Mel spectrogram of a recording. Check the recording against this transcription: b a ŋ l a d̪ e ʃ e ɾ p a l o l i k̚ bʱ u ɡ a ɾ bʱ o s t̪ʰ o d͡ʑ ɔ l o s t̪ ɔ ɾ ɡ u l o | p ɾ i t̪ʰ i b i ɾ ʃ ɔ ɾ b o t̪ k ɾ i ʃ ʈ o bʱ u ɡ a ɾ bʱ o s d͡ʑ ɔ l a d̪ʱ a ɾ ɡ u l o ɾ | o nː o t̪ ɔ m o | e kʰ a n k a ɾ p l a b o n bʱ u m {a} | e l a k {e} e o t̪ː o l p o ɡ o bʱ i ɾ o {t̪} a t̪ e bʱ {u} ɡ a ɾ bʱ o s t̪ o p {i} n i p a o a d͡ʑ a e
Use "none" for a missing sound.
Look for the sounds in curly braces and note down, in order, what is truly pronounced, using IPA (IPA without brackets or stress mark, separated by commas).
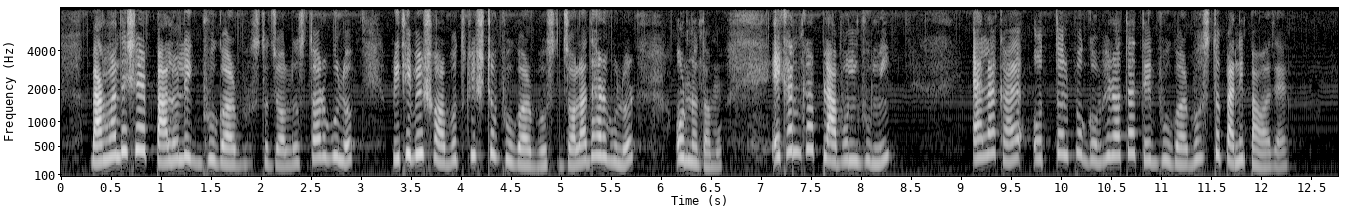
i, a, t̪, u, a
